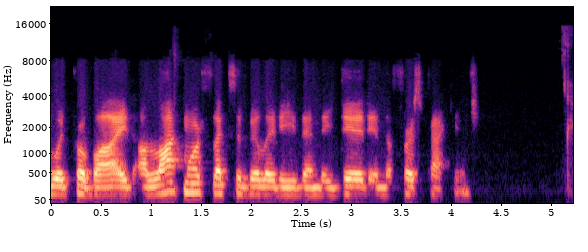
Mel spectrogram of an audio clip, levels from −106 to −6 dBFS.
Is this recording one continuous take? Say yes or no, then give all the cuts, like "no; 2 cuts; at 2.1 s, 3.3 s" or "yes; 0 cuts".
yes; 0 cuts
